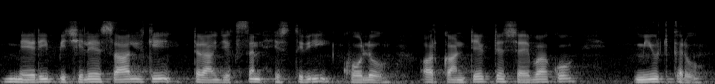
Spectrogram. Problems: constant background noise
